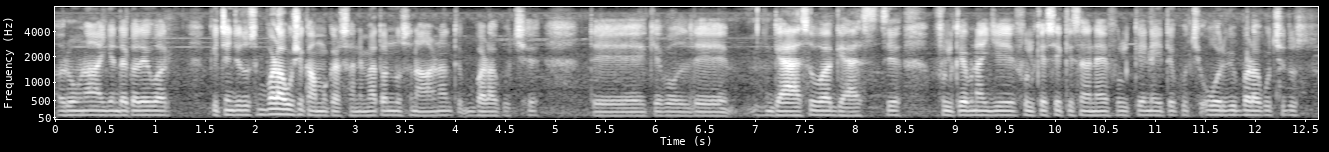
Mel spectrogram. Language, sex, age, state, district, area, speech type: Dogri, male, 18-30, Jammu and Kashmir, Samba, urban, spontaneous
